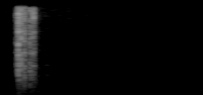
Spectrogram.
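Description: A brief sharp double click, two quick snaps over about a quarter of a second, shortly after the start.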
